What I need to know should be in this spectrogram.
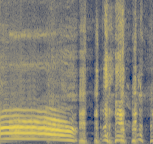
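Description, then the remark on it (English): Someone imitates a Godzilla roar with their voice during a scene-by-scene dramatic reenactment of Godzilla walking through things: a loud, strained, high screech held for about a second, its pitch sagging slightly at the end, followed by quick talking. “We'll even make the Godzilla sounds as he's, you know, walking through things.”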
